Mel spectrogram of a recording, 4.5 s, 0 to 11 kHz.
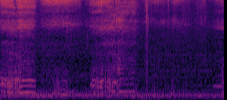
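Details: An 11-week-old bulldog puppy snoring: loud, continuous, rough snoring with a whistling edge on each breath.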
